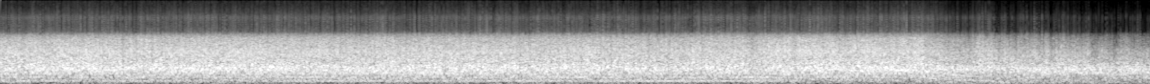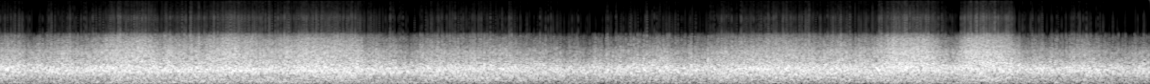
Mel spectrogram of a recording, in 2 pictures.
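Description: Radian Pro electric glider's brushless motor and propeller humming steadily, then spinning down and cutting out about ten to twelve seconds in as the motor is switched off for gliding. Heavy airflow rush over the onboard camera's microphone continues throughout.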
